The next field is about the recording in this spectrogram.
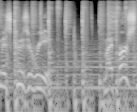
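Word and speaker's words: Kuzuryu: My last name is Kuzaro. My first name is pronounced.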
